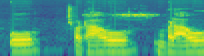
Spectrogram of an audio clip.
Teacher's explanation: ओष्ठ का जब हम प्रयोग करते हैं, देखिए हम छोटा ऊ बड़ा ऊ बोल रहे हैं ना, तुम्हारे ओठ थोड़ा वृत्ताकार हो रहा, गोलाकार के तरीके से बना हमारा ओठ।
